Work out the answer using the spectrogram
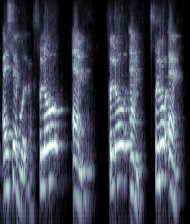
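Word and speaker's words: phloem: चीज देख रहे हैं फलो एम हम बोल तो रहे हैं इसका स्पेलिंग एक्चुअली होता है पी एच एल ओई एम देखिए हम लोग बोल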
